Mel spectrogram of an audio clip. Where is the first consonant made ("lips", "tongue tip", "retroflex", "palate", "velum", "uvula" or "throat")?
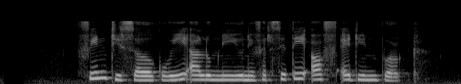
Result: lips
